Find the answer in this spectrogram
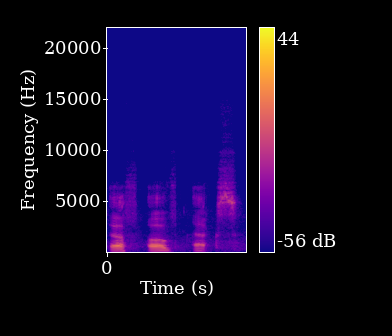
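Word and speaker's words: f(x): It's pronounced f of x equals x in this case.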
